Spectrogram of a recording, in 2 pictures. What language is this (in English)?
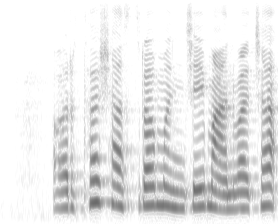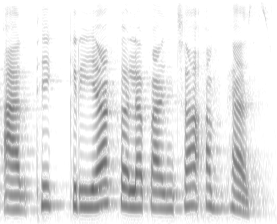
Marathi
